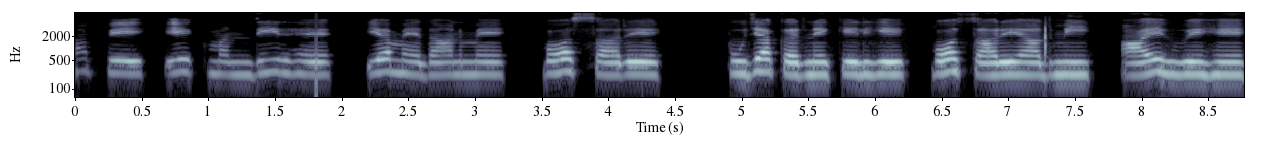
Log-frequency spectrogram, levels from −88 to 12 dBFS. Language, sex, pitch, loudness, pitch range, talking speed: Hindi, female, 230 Hz, -20 LUFS, 230-250 Hz, 135 wpm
